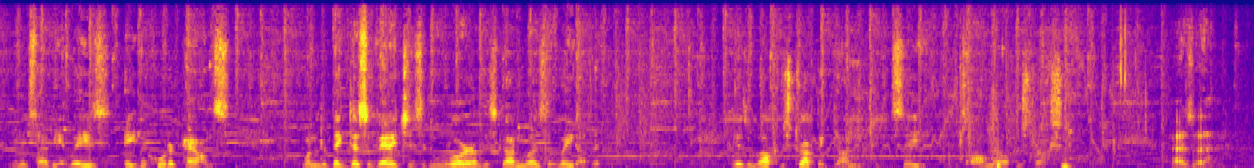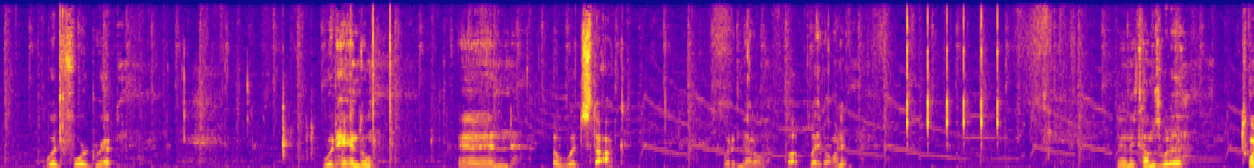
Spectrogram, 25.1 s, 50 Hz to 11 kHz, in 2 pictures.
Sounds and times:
Music: 0.0s - 25.0s
Speech: 0.1s - 2.3s, 3.0s - 6.0s, 7.3s - 10.8s, 11.7s - 12.2s, 13.0s - 13.8s, 15.8s - 16.4s, 17.1s - 18.8s, 19.8s - 21.1s, 23.7s - 25.0s.

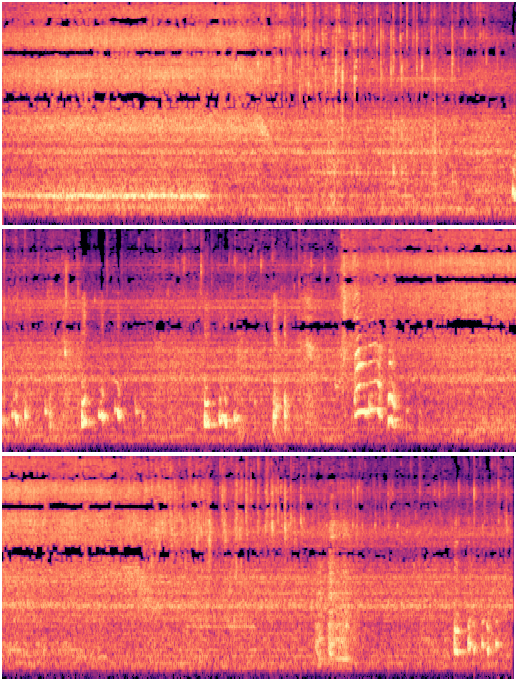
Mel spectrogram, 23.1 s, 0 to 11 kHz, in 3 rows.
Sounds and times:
Water tap, faucet: 0.0s - 23.1s.

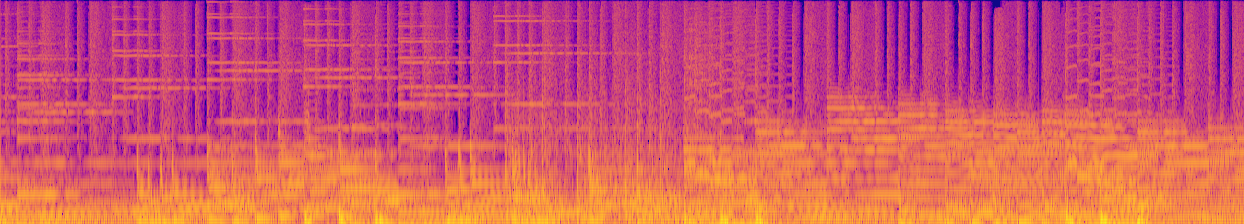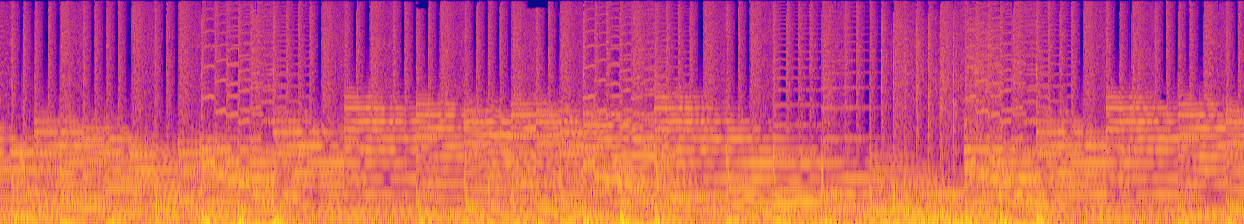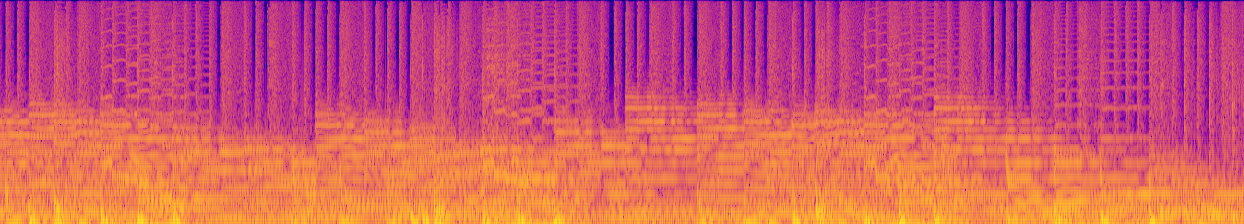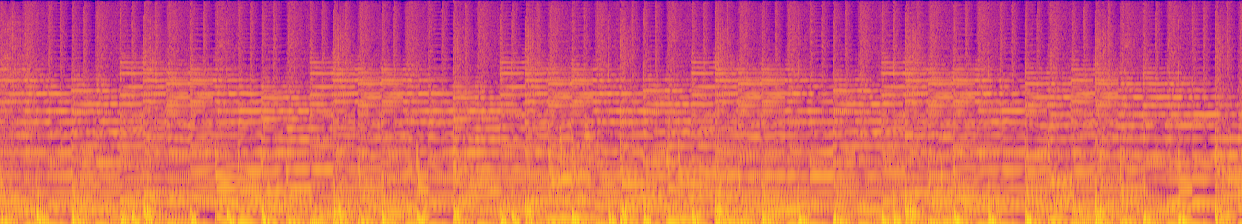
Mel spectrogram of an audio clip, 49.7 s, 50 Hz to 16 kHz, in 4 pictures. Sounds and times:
Music: 0.0s - 49.7s.

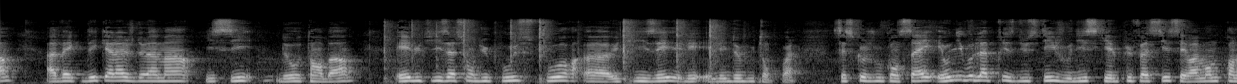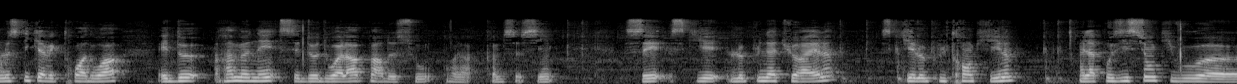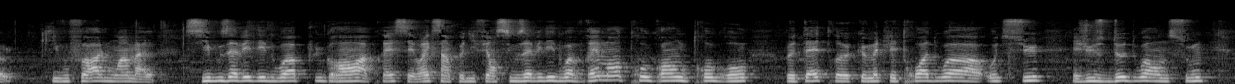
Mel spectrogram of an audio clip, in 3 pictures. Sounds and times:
Speech: 0.0s - 18.0s, 18.6s - 36.9s.

